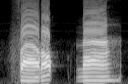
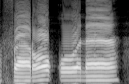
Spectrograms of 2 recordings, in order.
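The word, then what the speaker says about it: فرقنا: Contoh faraqna, ini tidak memantulkan huruf qaf, ini salah. Yang kedua faraqna, ada menambahkan hamzah setelah huruf qaf itu menjadi faraqna. Harusnya langsung saja faraqna, faraqna, ya, mengalir dia huruf qafnya sesuai dengan makhrajnya.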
